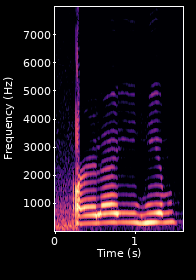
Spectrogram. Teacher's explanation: kemudian huruf ain yang berasal dari bagian tengah tenggorokan.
